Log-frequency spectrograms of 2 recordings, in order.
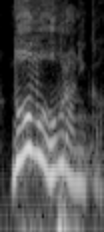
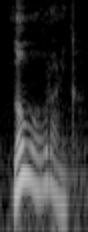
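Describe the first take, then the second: First: Higher, stressing 너무 with a fall; emphatic cry. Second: Softer, 너무 said lightly with a fall; soft echo. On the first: Pastor to the congregation, emphatic cry. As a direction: press on 너무 억울하니까. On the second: Pastor repeating himself to the congregation, soft echo. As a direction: murmur 너무 억울하니까 back. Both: Shown as a demonstration.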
